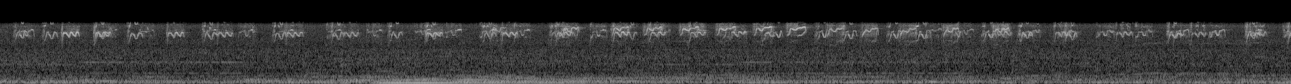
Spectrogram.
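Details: Young munia being hand-fed, begging with a dense, continuous stream of thin, high chirps. The chirps are rapid and uneven, with no pause across the whole stretch.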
